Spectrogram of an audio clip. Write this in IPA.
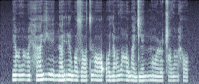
ẽðˤẽː hãvʲeː nãrʲɔ̃wɒ zɒtɹɒːʔɔ lʲɔ̃ðˤeːwã d͡ʑẽnŋɔ̃ːɭɔʈ͡ʂa ðˤẽhɔ

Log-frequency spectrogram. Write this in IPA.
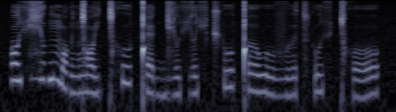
ɔ˦çʑɤ˦ɡmɔ˨ɡ ŋ͡ǀɔ˨j ǀʰu˦ ǃɛ˨ɡd͡ʑo˨ç ɤ˦˨çt͡ʃʼu˦ ǃɤ˦wu˨vɯ˨˦t͡sʼu˦ç ǀʰo˨˦

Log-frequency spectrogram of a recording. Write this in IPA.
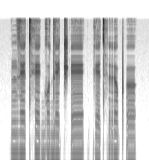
nze˦tʰe˦ɡo˦de˦ t͡ʃʼe˦ | ke˨tʰrɵ˦pʼɵ˧

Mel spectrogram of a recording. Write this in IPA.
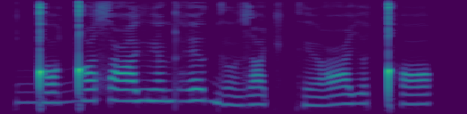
ŋ͡ǃɒ˧ ŋ͡ǃɑ˦sʕa˦vʲɑ̃˦ɖʱɛ˦ə̯ ɡʲõ˨zɑ˧t͡ʃkʲœ̃˨ ʕi˧ə̯ ǃʰɒ˦

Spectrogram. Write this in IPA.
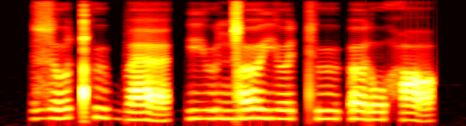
zɵǃʰʉ bæ | jʉŋ͡ǀœjø tʰʉʔœɾohɑ

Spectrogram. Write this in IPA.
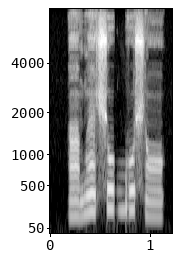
ã˨bɛ̃˦ ʃu˦ɡ͡bu˦ ʃɔ̃˨

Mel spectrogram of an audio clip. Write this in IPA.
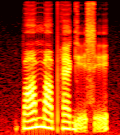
pɑmɑ pʰæɡḛsḛ

